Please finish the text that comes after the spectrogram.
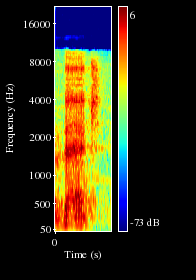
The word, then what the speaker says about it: bet: sound in English B when the letter bet is without AES without the little dot inside of it then the letter bet is pronounced vet this is extremely similar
